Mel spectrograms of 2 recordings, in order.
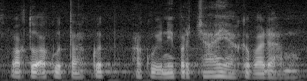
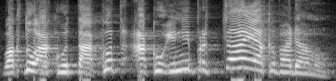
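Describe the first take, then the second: First: Soft, quiet read of the verse. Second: Louder, earnest proclamation of the verse; heartfelt declaration. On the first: Preacher softly reading the verse to the congregation, quiet. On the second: Preacher proclaiming the verse aloud to show its power, earnest and loud. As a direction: declare it with full conviction. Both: Shown as a demonstration. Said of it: "Coba lihat, keren nggak?".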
